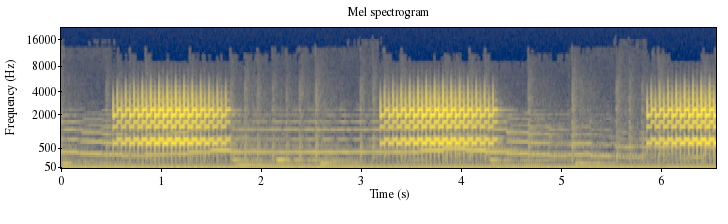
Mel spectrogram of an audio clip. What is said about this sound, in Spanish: Sabela no escuchó el teléfono la primera vez que sonó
